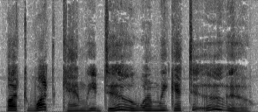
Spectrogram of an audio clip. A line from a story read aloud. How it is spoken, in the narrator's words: inquired the Cookie Cook anxiously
